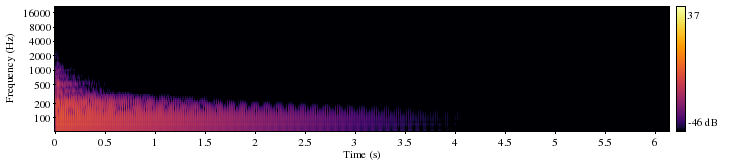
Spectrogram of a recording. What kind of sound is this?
Music > Solo percussion
Floor Tom Oneshot -008 - 16 by 16 inch
studio, beat, beatloop, drumkit, tom, fill, acoustic, drums, tomdrum, velocity, rim, percs, floortom, oneshot, drum, kit, beats, flam, percussion, perc, instrument, rimshot, roll, toms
